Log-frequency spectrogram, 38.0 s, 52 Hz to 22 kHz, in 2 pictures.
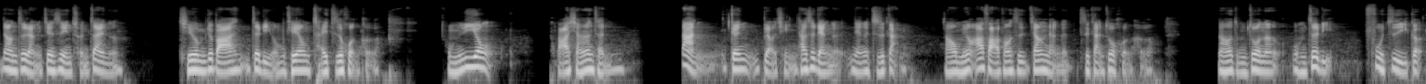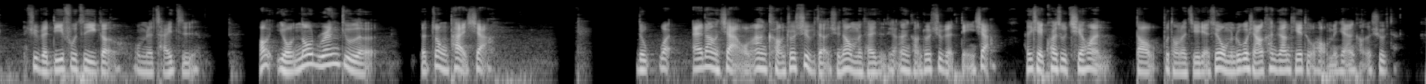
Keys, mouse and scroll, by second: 1.7-2.5 drag, 6.2-19.8 drag, 19.8 shift+d, 29.9-31.8 drag, 37.2 ctrl+shift+click.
